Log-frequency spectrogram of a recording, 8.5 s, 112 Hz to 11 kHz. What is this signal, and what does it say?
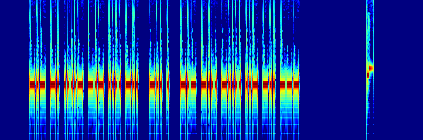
Morse code, heard as a keyed tone, about 36 wpm, 700 Hz. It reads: KN4KHD DE KB6UDO
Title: USA Callsign DE Callsign 35wpm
